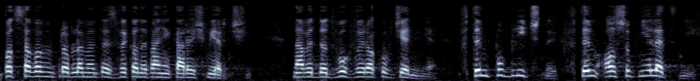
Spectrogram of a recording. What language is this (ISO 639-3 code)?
pol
